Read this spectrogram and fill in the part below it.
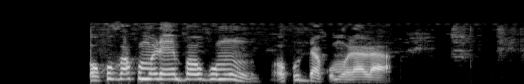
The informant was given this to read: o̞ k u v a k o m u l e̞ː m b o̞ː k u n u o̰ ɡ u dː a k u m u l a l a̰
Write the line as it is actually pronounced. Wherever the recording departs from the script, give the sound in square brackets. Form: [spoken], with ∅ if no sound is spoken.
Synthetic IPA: o̞ k u v a k [u] m u l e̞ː m b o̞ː [ɡ] u [m] u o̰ [k] u dː a k u m u l a l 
